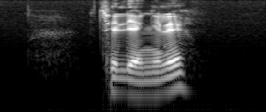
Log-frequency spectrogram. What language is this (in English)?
Norwegian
